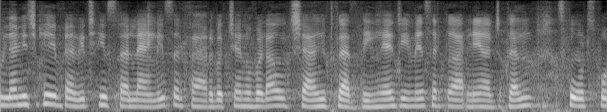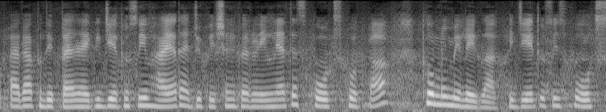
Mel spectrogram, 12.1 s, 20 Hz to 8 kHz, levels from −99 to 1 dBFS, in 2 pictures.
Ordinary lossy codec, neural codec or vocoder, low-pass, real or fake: none; codec, 16 kHz, 1 kbps, FunCodec, trained on Chinese and English, 50 frames a second; none; fake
